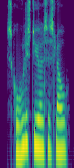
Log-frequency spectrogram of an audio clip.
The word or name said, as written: skolestyrelseslov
